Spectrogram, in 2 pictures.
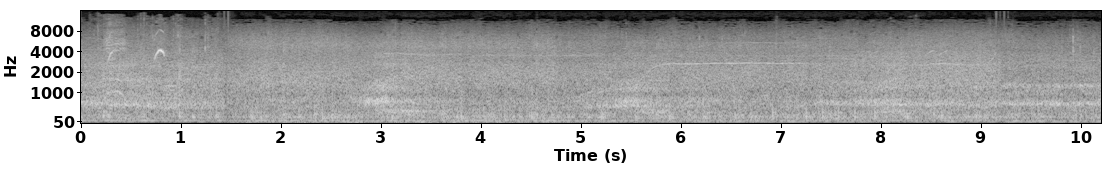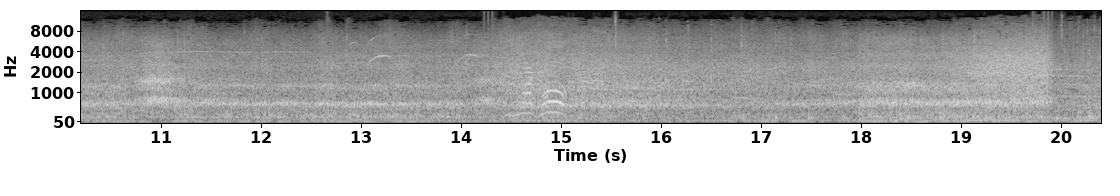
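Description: Stadium crowd noise from a large football crowd: a steady mass of chanting and shouting, with a brief louder peak about three-quarters of the way through.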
